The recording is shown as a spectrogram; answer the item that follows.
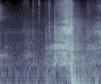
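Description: Cardstock scraping on a paper trimmer: one short rasp about a second in.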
